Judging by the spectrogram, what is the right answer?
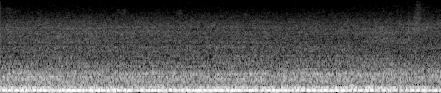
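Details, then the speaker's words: Lennox air handler after maintenance: smooth steady low hum and even airflow rush with no rattle; return previously rattled, now fixed and quieter. "when i came over here the first time the whole uh return was rattling i don't hear it anymore yeah i think that done it there"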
